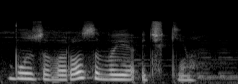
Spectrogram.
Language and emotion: Russian, neutral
